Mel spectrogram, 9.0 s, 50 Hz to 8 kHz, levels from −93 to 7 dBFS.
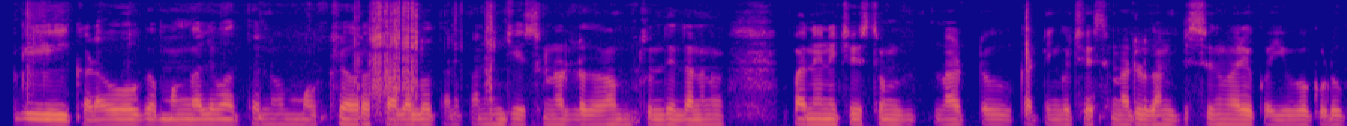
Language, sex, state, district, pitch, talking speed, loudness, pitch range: Telugu, male, Andhra Pradesh, Srikakulam, 110 Hz, 120 wpm, -37 LUFS, 110-115 Hz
